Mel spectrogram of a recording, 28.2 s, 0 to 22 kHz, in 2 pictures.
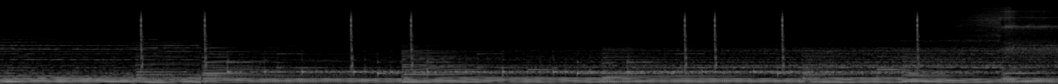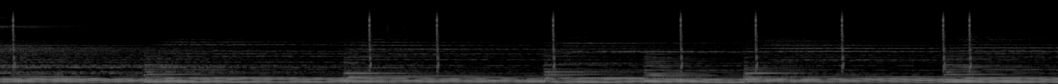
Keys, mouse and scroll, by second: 6.7 shift+Page_Down, 9.2 click, 11.3 F6, 12.3 click, 13.9 space, 14.3 click, 19.1 click, 19.3 right click, 20.0 click, 21.5 shift+click, 22.2 shift+Page_Down, 23.2 shift+click.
